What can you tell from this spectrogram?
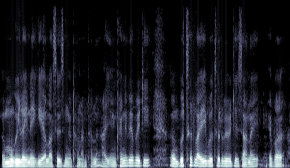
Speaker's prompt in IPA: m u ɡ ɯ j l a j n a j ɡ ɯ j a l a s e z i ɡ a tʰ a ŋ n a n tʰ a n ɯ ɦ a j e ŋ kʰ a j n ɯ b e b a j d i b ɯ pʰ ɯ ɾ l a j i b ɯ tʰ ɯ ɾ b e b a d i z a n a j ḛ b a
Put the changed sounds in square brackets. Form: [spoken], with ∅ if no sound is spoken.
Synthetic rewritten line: m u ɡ ɯ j l a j n a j ɡ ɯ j a l a s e z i [ŋ] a tʰ a ŋ n a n tʰ a n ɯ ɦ a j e ŋ kʰ a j n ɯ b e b a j d i b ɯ [tʰ] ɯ ɾ l a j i b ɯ tʰ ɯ ɾ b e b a d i z a n a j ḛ b a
